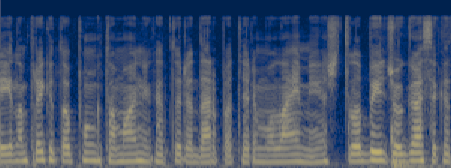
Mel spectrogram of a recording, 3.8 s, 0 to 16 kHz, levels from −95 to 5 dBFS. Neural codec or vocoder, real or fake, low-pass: none; real; 10.8 kHz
